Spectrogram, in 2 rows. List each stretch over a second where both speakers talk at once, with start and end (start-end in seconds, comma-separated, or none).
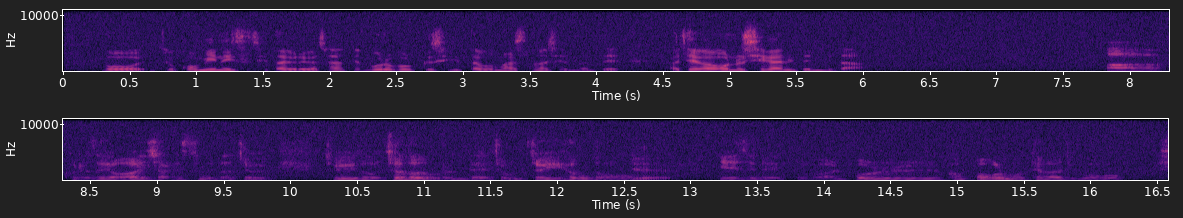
none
